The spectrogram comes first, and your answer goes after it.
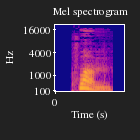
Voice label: "plum", English

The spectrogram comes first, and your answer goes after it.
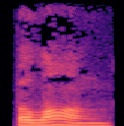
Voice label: "belong", English

